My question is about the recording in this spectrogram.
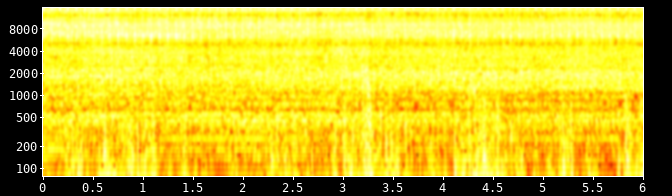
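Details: Toyota Noah 60-series petrol engine at idle: irregular coarse rattle, not a tick, from the middle of the engine, not alternator side, louder inside cabin; unchanged after flushing and additives, cause unknown; engine rattle.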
